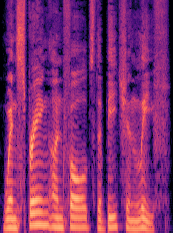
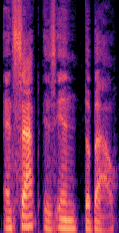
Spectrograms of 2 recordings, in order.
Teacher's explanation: >> And these are actually arranged into almost half lines where you've got basically four of those feet. So, four unstressed stress repetitions with usually a quick break and then three more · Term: natural pause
